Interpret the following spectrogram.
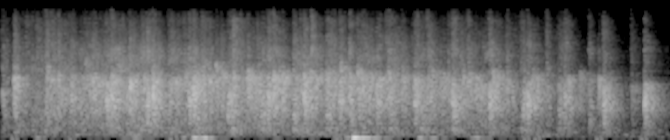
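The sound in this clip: Audience applause welcoming speakers at Oslo's House of Literature: sustained, dense clapping from a crowd that holds steady and tapers off at the end.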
